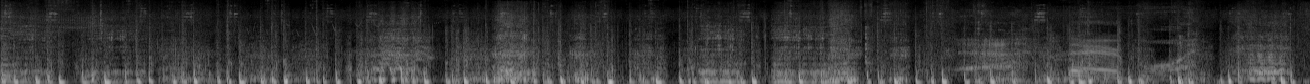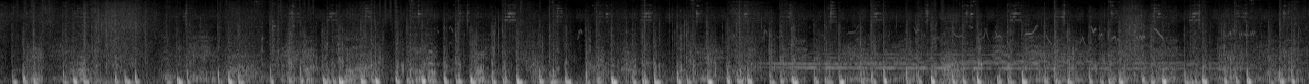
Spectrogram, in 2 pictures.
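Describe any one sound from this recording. Horse hooves pound steadily on a dirt trail at a gallop.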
